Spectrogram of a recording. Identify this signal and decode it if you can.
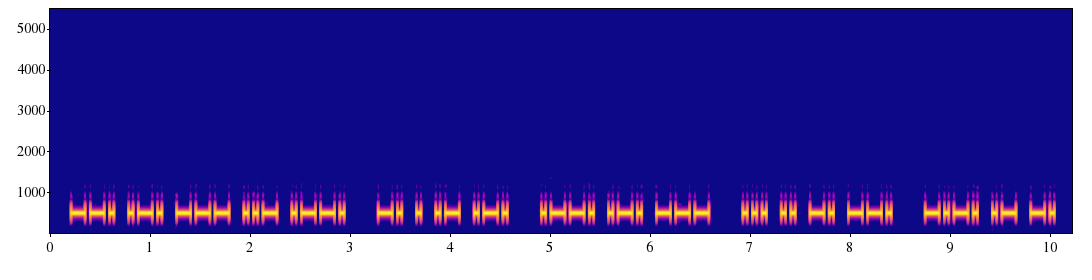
Morse code, heard as a keyed tone, about 25 wpm, 500 Hz. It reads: GROUP NEAR PRO SING CAN
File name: 632 words / 632 Words 25WPM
